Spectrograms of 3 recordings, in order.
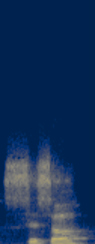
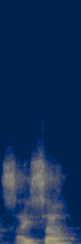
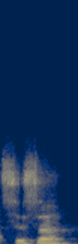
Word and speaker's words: CISA: and infrastructure security agency pronounced sissa not cisa but sissa previously i worked over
